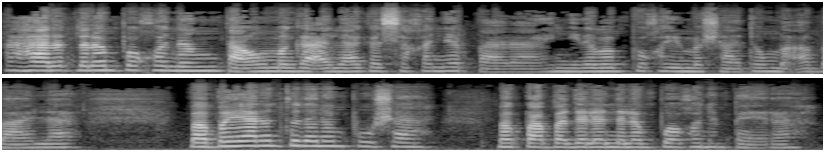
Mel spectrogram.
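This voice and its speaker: A woman's voice: medium pitch, quick pace, lightly acted. A woman playing a humble, apologetic young mother with a Filipino accent in a radio drama. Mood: humble, hopeful.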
